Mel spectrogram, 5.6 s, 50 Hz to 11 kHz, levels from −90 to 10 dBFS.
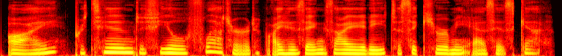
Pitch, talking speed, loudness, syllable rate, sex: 180 Hz, 150 wpm, -17 LUFS, 4.2 syllables/s, female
